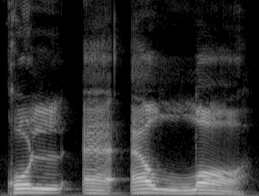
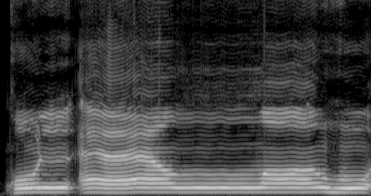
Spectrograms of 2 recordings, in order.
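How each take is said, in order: First: Both hamzas are fully pronounced. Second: The second hamza is only partially pronounced. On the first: The speaker calls it wrong. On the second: The speaker calls it right.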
